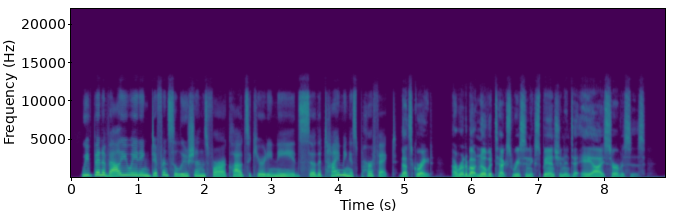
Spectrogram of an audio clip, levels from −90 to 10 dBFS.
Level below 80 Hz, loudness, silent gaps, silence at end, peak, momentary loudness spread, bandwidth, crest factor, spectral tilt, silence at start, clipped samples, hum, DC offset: -54 dBFS; -25 LUFS; none; 0.3 s; -8 dBFS; 10 LU; 12 kHz; 18 dB; -6 dB/octave; 0.15 s; under 0.1%; none; under 0.1%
